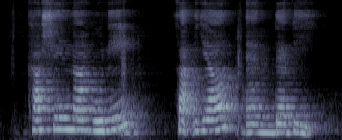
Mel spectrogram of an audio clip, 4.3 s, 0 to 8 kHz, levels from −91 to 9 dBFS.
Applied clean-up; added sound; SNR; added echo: neural separator model SepFormer DNS4.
